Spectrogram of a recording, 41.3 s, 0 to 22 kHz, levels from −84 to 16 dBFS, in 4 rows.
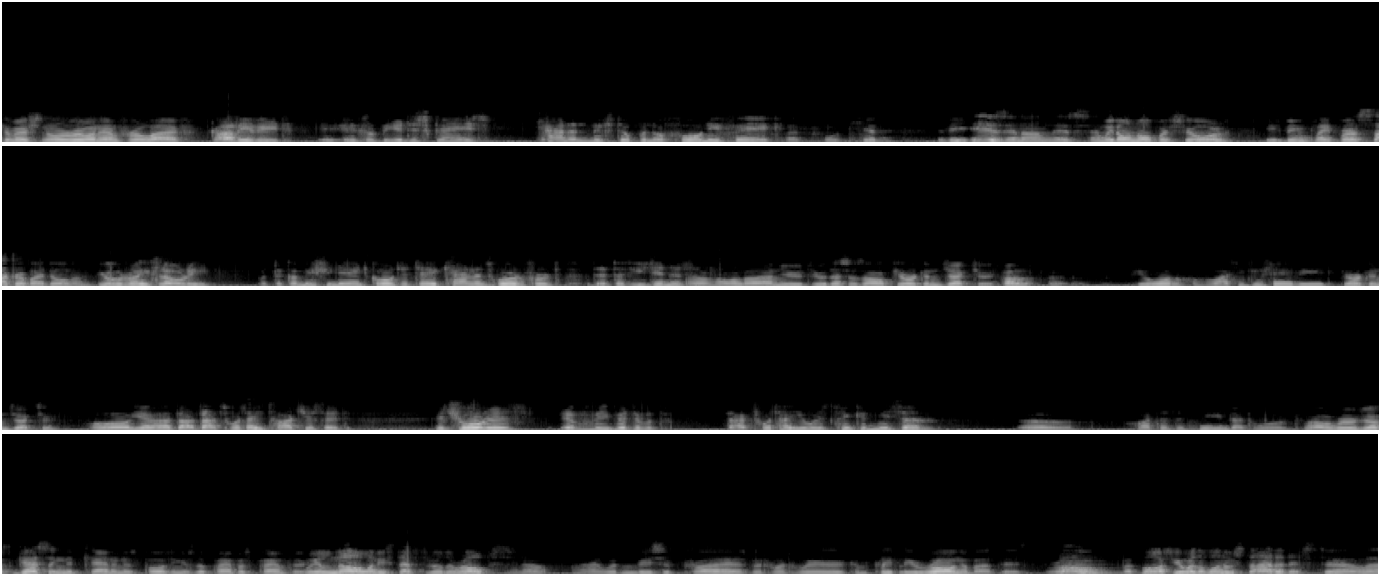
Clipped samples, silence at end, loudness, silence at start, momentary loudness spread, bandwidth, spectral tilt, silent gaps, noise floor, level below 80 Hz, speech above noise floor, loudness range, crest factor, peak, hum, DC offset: under 0.1%; 0 s; -24 LUFS; 0 s; 15 LU; 4.5 kHz; -11.5 dB/octave; none; -43 dBFS; -44 dBFS; 20 dB; 6 LU; 22 dB; -2 dBFS; none; under 0.1%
